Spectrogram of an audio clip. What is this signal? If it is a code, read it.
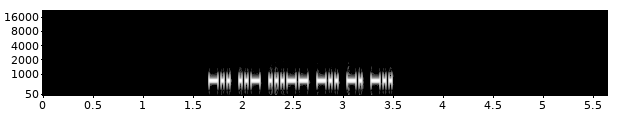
Morse code, heard as a keyed tone, about 40 wpm, 700 Hz. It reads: DU3DND
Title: DXCC-100 Call Signs - 6 Characters - Repeated 2x - 40wpm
